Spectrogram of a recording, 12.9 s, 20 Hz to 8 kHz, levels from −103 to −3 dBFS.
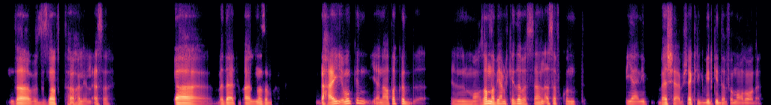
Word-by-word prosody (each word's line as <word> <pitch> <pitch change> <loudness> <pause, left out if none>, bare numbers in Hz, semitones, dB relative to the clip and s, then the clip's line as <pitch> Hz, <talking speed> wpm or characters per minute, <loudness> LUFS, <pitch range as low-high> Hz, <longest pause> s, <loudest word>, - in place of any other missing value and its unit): ده 110 -2 +5
بالضبط، 115 +4 +1
آه 110 0 -3
للأسف. 105 0 -10 1.0
ف - - +6 0.7
بدأت 115 0 +1
بقى 110 - 0
النظام 110 +1 -3
ده. - - -20 0.7
ده - - +2
حقيقي 135 +5 +5
ممكن 175 +3 -1
يعني 115 0 -7
أعتقد 150 +5 -2 0.6
ال 115 -3 -8
معظمنا 115 +7 +5
بيعمل 140 +2 0
كده، 140 +3 0
بس 120 -3 -6
أنا 130 - -1
للأسف 135 0 -4
كنت 105 -3 -9 0.8
يعني 105 -2 -7 0.2
بشع 120 -2 -1
بشكل 110 +3 -2
كبير 110 -1 -3
جدًا 110 -2 -4
في - - -20
الموضوع 105 -1 -8
ده. - - -21
115 Hz, 140 wpm, -24 LUFS, 105-130 Hz, 1.0 s, ف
